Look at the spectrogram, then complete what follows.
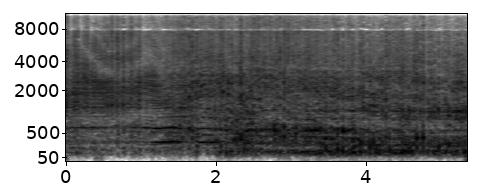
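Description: Engines of off-road 4x4s, a Nissan Patrol and a Toyota Land Cruiser, running hard at high revs as they climb a sand dune, the pitch gliding up and down as they rev.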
